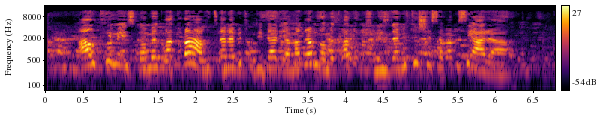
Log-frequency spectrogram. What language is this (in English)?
Georgian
